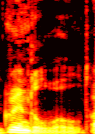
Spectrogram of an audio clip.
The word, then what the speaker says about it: Grindelwald: No, actually, I think I'm a W rather than a V. – But you just said Grindelwald. – I know. There's a lack of consistency in my pronunciation. – Yes, you should make a decision and stick with it. – I'm going to go with Grindelwald.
